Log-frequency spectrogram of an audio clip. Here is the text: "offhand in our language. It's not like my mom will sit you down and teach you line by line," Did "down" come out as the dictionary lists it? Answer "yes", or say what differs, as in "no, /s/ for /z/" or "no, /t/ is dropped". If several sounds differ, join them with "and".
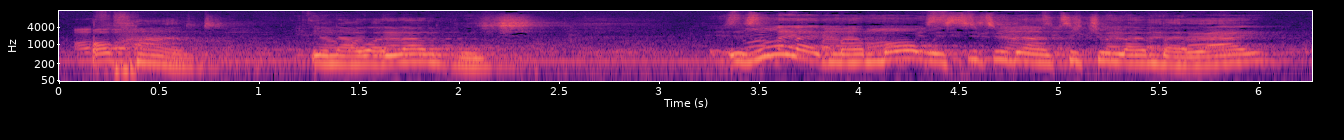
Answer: no, /n/ is dropped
